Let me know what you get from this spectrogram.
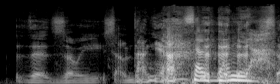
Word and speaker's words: Zoe Saldana: Zoe Saldana. – That's how you really say her name.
